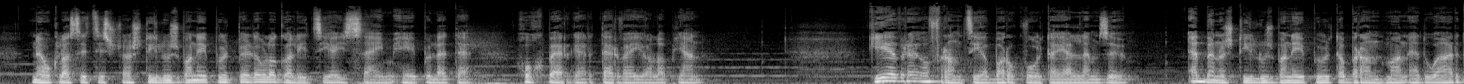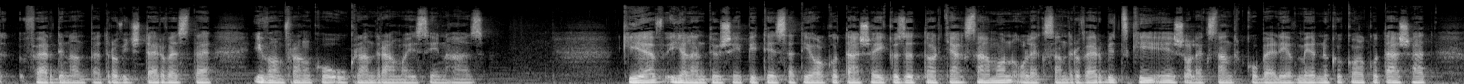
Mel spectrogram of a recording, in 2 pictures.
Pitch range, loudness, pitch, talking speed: 80-95 Hz, -15 LUFS, 85 Hz, 95 wpm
